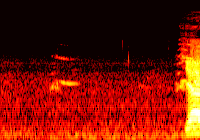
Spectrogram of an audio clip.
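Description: Speech only: a quiet pause with faint background noise, then a voice says "yeah" near the end.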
